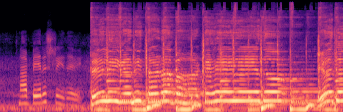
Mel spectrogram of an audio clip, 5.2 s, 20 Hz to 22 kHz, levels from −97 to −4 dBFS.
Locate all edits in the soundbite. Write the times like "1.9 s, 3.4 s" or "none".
none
